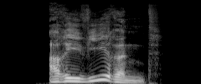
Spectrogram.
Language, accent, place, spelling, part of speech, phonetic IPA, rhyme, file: German, Germany, Berlin, arrivierend, verb, [aʁiˈviːʁənt], -iːʁənt, De-arrivierend.ogg
- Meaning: present participle of arrivieren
